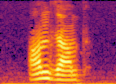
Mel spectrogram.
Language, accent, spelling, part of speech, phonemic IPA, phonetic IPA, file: Armenian, Eastern Armenian, անձամբ, adverb, /ɑnˈd͡zɑmpʰ/, [ɑnd͡zɑ́mpʰ], Hy-անձամբ.ogg
- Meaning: personally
